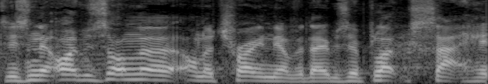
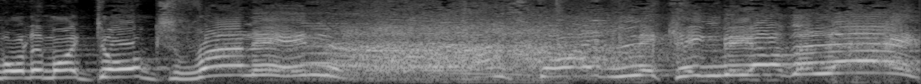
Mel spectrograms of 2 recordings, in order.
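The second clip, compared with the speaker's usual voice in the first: shouted, pitch climbing high; rising shout; 10 semitones higher, slower than usual. Real, not acted. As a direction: yell the punchline in mock horror. Punchline shouted in disbelief.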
